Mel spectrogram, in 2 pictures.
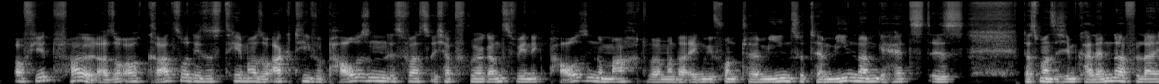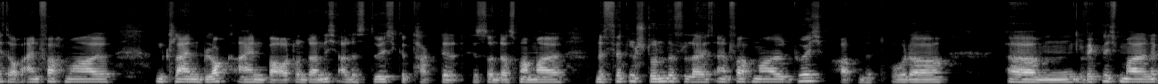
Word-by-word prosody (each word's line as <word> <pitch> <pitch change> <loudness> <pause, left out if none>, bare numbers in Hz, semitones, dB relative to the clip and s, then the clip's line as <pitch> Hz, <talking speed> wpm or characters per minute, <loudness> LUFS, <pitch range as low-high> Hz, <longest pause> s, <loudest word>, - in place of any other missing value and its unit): Auf 140 0 -1
jeden 175 +4 -3
Fall. 175 +3 +2
Also, 115 +5 +1
auch 140 +1 -1
grad 155 +2 +2
so 155 0 -2
dieses 135 -2 -3
Thema 140 -2 -1
so 125 0 -1
aktive 135 0 0
Pausen 160 -1 +1
ist 135 0 -5
was 135 -1 0
ich 120 +1 -6
habe 130 - -1
früher 130 -1 -2
ganz 130 +3 -1
wenig 130 -1 -1
Pausen 155 0 0
gemacht, 130 -1 -1
weil 115 - 0
man 120 0 -1
da 115 -1 +2
irgendwie 120 +2 0
von 125 0 -1
Termin 125 +4 +3
zu 140 0 -4
Termin 130 +4 +2
dann 140 -1 +4
gehetzt 130 -1 -3
ist, 120 -1 -2 0.5
dass 120 -1 -2
man 135 -2 +6
sich 125 0 -2
im 130 - +3
Kalender 130 +6 +3
vielleicht 130 -3 0
auch - - -1
einfach 130 +2 -1
mal 120 0 0 0.4
'n 130 - -2
kleinen 120 -2 +3
Block 135 +4 +3
einbaut 110 -1 +1
und 115 -1 -3
da 110 - +2
nicht 120 +4 -2
alles 115 0 -5
durchgetaktet 120 0 -5
ist - - -11
und, 105 - -1
dass 110 0 -2
man 110 -1 +2
mal 110 0 +3 0.3
'ne 120 - -2
Viertelstunde 135 +2 -1
vielleicht 120 -3 -2
einfach 125 0 -1
mal 125 -1 +1
durchatmet 120 -8 -4
oder, 110 -1 0 0.6
ähm, 110 -2 +4
wirklich 125 +5 -4
mal 125 -2 +4
'ne 120 - -1
125 Hz, 170 wpm, -23 LUFS, 120-135 Hz, 0.6 s, man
